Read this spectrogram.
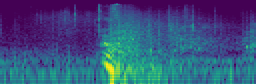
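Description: A wooden barrel smashes apart with a loud crack.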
